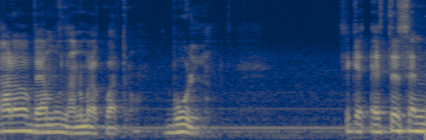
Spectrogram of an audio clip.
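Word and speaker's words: bool: todo su nombre completo nada más es Bull b o o L sí que se pronuncia Bull Y eso solo puede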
